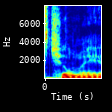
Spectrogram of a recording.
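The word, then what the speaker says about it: Chalamet: I think it's Chalmé is how you pronounce it. C-I-L. – Wait, how do you get C-I-L? – M-I.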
